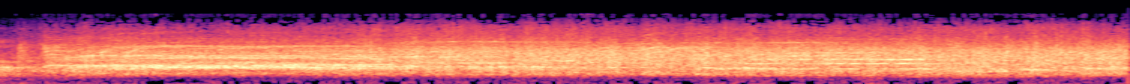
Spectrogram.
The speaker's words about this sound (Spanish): otro gran aplauso.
